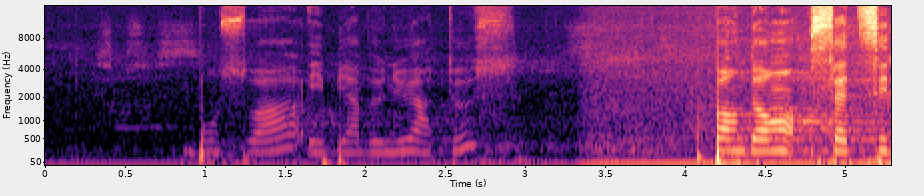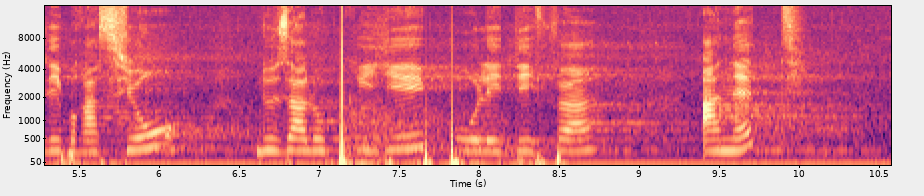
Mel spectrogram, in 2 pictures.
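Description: A woman reads aloud calmly into a microphone, heard through loudspeakers in an echoing hall.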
